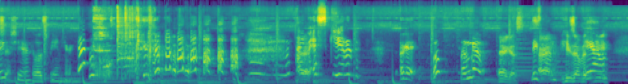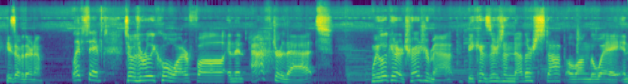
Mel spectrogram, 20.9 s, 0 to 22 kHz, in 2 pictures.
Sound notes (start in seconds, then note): 1.4 both laughing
